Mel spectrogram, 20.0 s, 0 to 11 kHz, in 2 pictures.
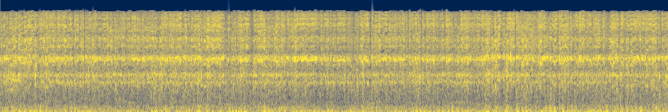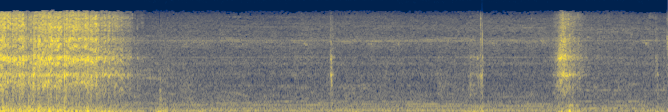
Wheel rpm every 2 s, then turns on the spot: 230, 230, 230, 230, 220, 180, 0, 10, 10, 10.
16-18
